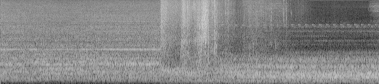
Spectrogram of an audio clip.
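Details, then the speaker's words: Riello oil burner on an NTI boiler, annual service: steady blower roar with clean flame hiss, no pulsing or rumble. It runs clean with no black smoke after a new nozzle and thoroughly cleaned burner earlier this year; normal. "Yeah, she's running clean. If she was running dirty, you'd see it blowing black smoke out. It's fine."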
